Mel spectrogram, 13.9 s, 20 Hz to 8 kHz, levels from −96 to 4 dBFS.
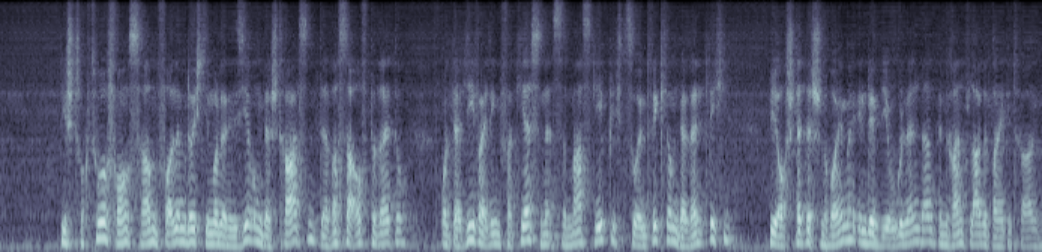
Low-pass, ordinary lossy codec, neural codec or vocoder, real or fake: none; none; codec, 16 kHz, 0.7 kbps, FocalCodec; fake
